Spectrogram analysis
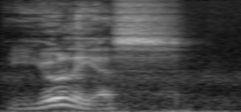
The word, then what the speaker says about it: Julius: So the actual pronunciation of Julius Caesar, since they didn't actually have a J sound, his first name would be Julius, and his last name would be Kaiser or Kaiser.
